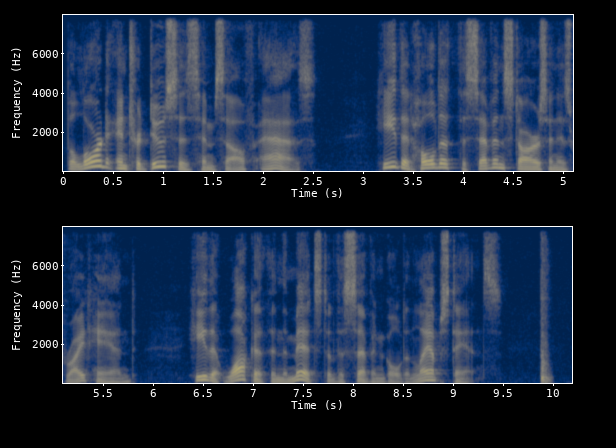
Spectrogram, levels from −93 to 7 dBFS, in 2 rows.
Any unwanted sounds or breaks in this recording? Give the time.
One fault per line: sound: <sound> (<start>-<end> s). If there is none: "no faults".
sound: tap (9.9-10.0 s)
